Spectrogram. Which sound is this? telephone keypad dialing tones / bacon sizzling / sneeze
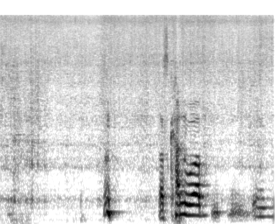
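bacon sizzling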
